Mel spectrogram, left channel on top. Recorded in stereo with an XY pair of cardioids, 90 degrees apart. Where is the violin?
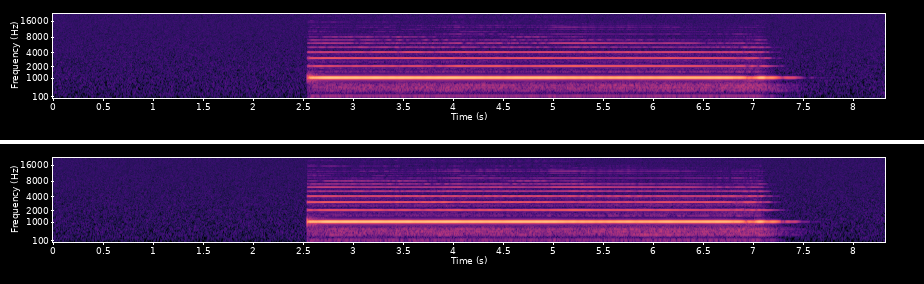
70° right, 0.6 m.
